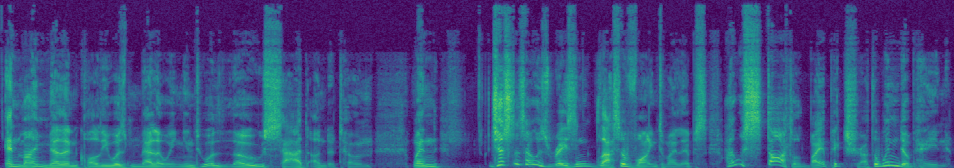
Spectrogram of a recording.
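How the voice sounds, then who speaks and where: A man playing a grumpy, flustered bachelor with a soft heart, telling his tale with theatrical bluster and stammering in old-fashioned storybook prose. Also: mid-range voice, huge pitch swings, normal speed. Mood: haunted, uneasy.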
